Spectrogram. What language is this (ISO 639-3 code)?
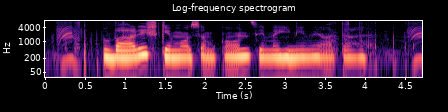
mag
